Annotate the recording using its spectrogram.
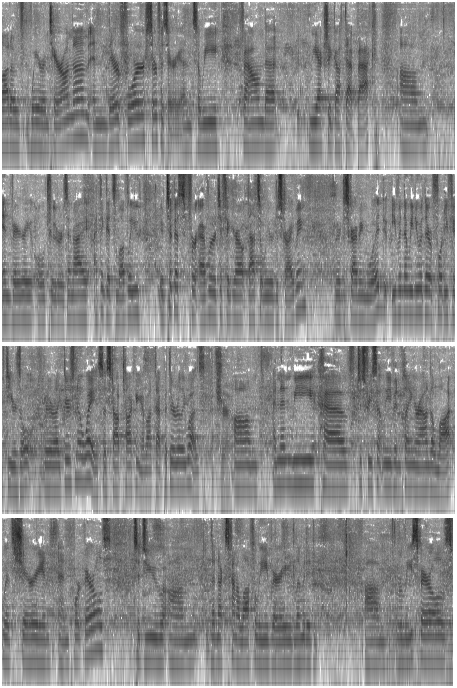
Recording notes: The Sour Hour broadcasts live from The Hop Grenade Taproom in Fort Collins, Colorado!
